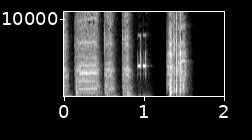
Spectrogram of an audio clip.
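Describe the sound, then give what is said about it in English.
The Snapchat phone app's camera-shutter sounds: a quick run of crisp, bright bursts with two tiny clicks, then one final fuller snap before silence. No one speaks. “Hold on, I have to mute my phone. AFK, edit out the fucking Snapchat noises.”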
